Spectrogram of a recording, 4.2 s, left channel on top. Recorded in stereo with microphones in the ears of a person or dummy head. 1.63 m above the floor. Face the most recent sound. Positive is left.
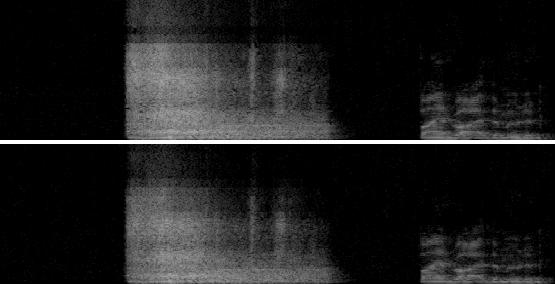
turn(degrees=0)  # may be behind; listen again after turning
